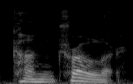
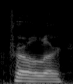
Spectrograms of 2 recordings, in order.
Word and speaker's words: comptroller: listener reminded me that controller is the first pronunciation in the dictionary com controller is the second so and may we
